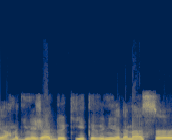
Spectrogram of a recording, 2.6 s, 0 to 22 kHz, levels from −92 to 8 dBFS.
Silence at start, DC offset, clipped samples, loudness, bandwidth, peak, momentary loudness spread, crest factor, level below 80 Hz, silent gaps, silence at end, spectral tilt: 0 s; under 0.1%; under 0.1%; -16 LUFS; 8 kHz; -4 dBFS; 4 LU; 12 dB; -58 dBFS; none; 0 s; -6 dB/octave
